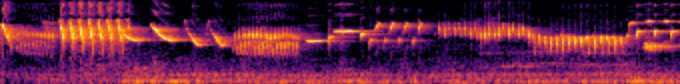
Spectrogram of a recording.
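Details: Canary song recorded for training magpie robins: rattling trills, cascading downward whistles, a buzzy sustained tour and a long even trill, flowing together without breaks.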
